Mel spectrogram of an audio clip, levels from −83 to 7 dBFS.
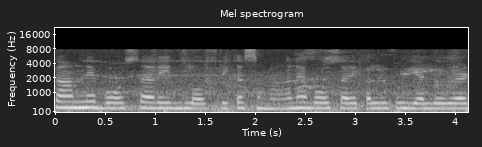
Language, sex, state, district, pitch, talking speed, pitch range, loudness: Hindi, female, Uttar Pradesh, Jalaun, 245 Hz, 190 wpm, 235-255 Hz, -14 LUFS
